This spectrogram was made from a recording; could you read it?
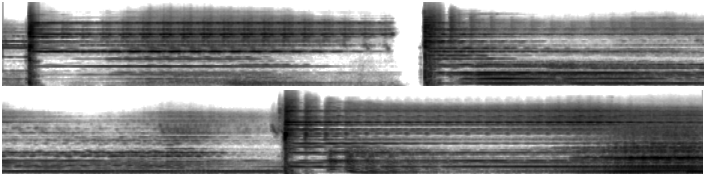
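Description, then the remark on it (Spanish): An enormous bell is struck three times with full force using a heavy iron mallet, each sharp clang blooming into a long, loud, shimmering resonance that rings on until the next blow. “Y el corpulento gato agarra un mazo de hierro para golpear la campana con toda su fuerza.”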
